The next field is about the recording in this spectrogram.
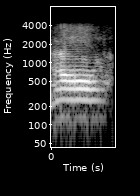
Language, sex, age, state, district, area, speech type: Odia, male, 45-60, Odisha, Dhenkanal, rural, conversation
